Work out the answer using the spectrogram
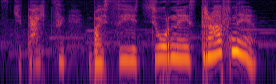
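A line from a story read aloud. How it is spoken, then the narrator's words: Loud lisping. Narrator (Russian): Прошепелявил громко Джек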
